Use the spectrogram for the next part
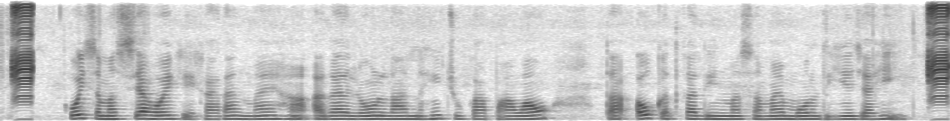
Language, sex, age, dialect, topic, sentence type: Chhattisgarhi, female, 41-45, Central, banking, question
